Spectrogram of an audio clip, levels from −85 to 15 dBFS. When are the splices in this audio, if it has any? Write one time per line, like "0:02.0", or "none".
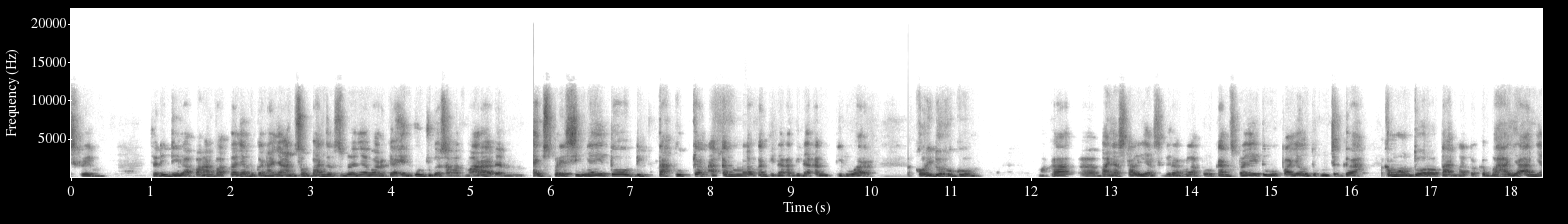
0:05.8
0:10.5
0:16.4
